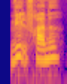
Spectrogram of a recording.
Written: vildfremmed

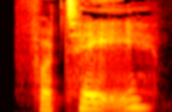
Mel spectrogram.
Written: fortage

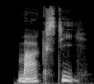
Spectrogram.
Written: marksti

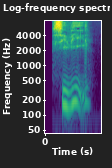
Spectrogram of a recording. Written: civil

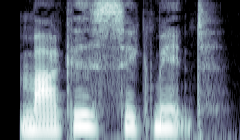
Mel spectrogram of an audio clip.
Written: markedssegment

